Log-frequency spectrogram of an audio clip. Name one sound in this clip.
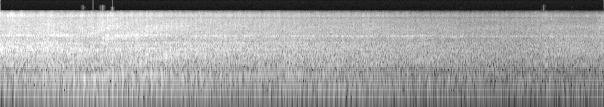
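A truck's diesel engine roars loudly as it pulls away and slowly fades.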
